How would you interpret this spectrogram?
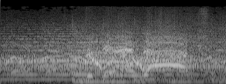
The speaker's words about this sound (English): The thief decides to use the truck's four-wheel drive, and he barrels up a steep, muddy hill. Officers can only take strategic positions and pray the truck doesn't have enough power.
